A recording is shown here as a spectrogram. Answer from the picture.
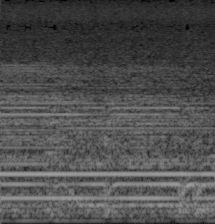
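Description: A live instrumental quartet of synthesizer, electric guitars, double bass and drums playing a drone-like passage. Several steady tones are held over low bass notes.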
